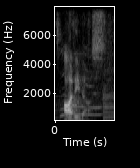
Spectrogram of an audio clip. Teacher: the correct pronunciation is with the stress on the first syllable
